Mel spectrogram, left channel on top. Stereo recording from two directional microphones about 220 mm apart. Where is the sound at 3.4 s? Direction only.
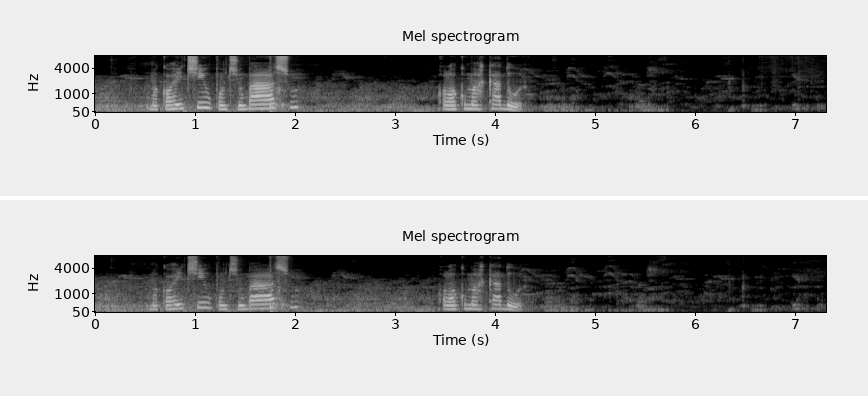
30° left (ahead or behind).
